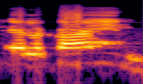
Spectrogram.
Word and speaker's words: alkyne: और एल्काइन है तो लास्ट में हम आइन जोड़ते हैं, ALKYNE, यानी लास्ट में YNE जोड़ते हैं, एल्काइन।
